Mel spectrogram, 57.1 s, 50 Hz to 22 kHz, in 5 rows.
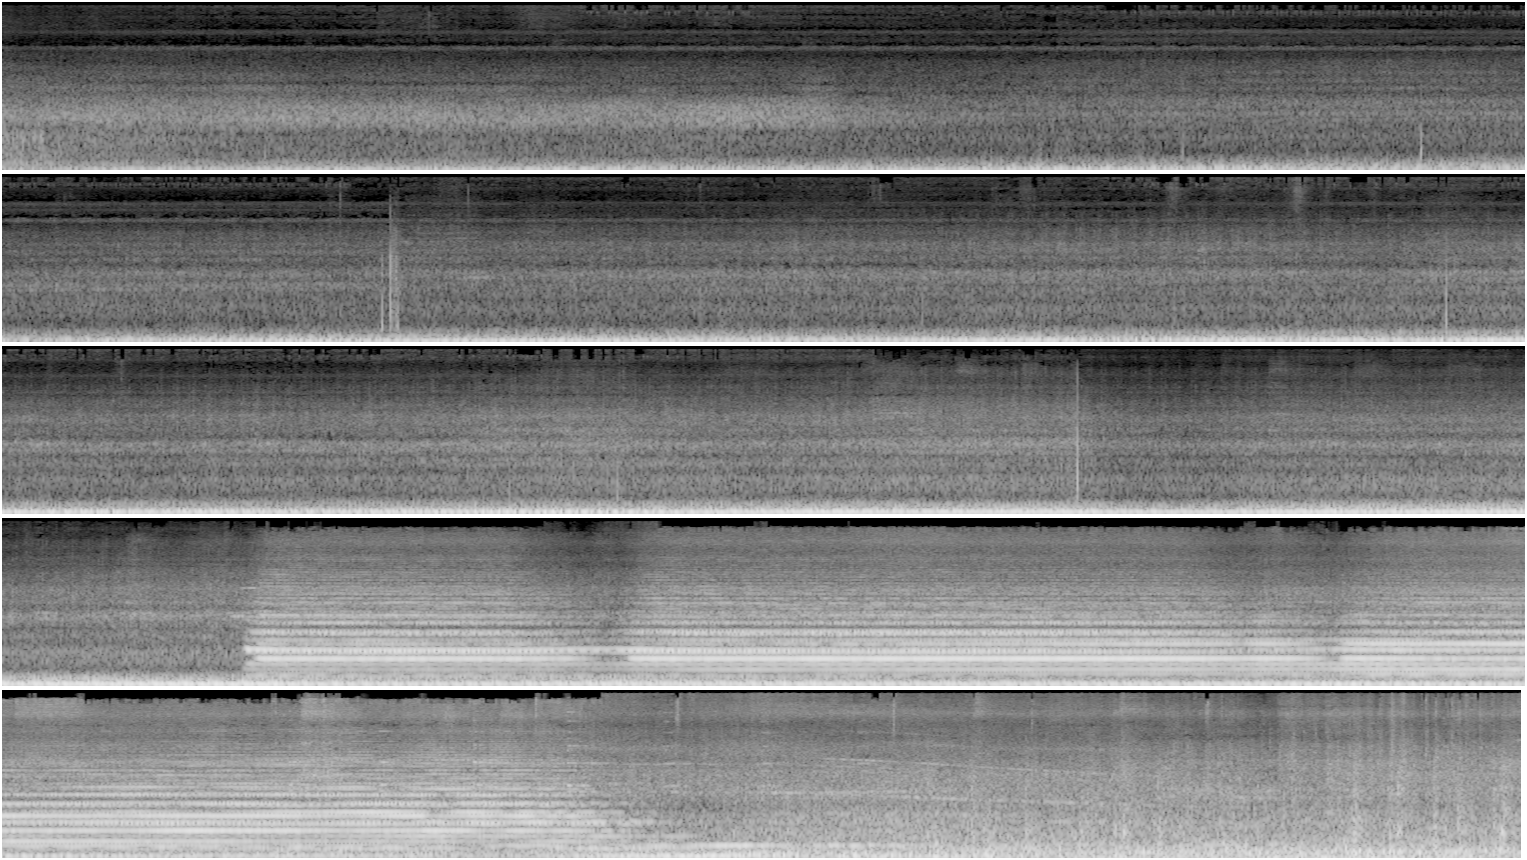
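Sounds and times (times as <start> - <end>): locomotive engine rumble: 0.0 - 57.0
locomotive air horn chord: 36.0 - 52.4.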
